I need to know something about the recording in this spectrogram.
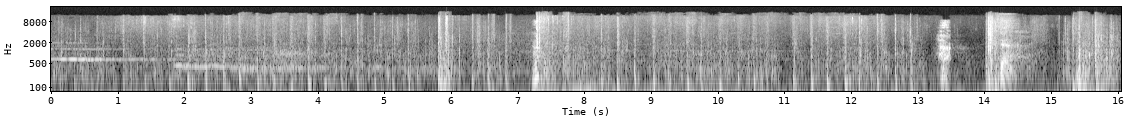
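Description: Footsteps crunch quickly over rock and grass.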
